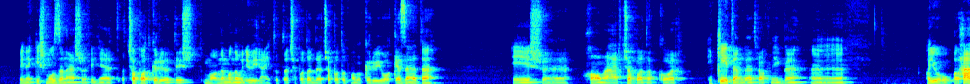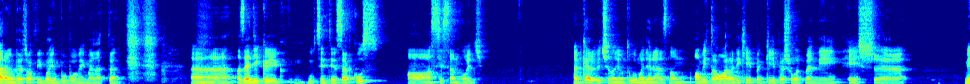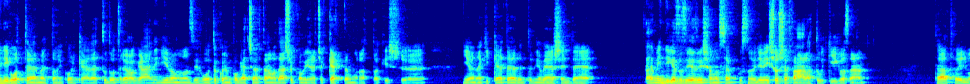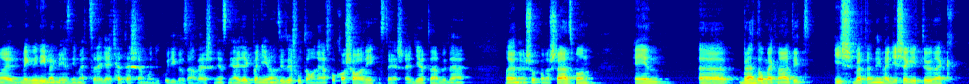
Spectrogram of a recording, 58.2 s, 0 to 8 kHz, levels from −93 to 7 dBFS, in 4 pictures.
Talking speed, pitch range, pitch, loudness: 155 wpm, 100-125 Hz, 105 Hz, -33 LUFS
